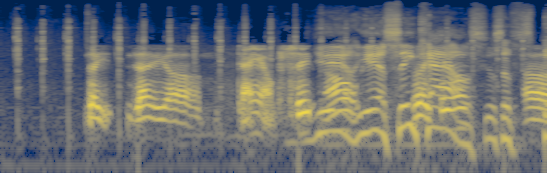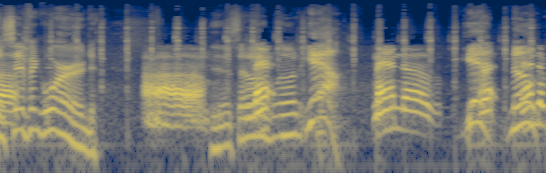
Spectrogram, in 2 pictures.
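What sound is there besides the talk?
ticking game clock countdown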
